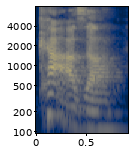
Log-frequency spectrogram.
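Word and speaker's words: casa: word house or home, we say kaza and we we, you know, we pronounce the the letter C, the letter C, the letter C, Kaza. But Florentines omit the C and they make it a silent C, a H. And so they say haza.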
